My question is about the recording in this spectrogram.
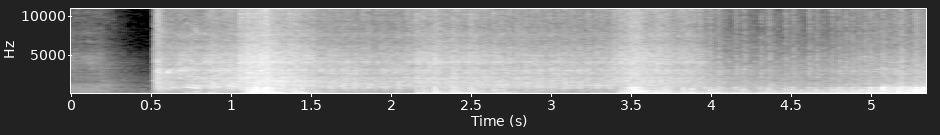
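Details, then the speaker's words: BMW M50 straight-six turbo build, with a new 4 bar MAP sensor and high-output coils, on its first start without coolant: fires quickly, two clean throttle blips, then smooth fast idle before shutdown; runs nice. "It runs nice! Try little bit of thorttle and then turn it off."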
